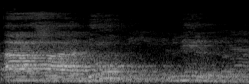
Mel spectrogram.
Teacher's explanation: Nun tanwinnya yang asalnya sukun dibaca kasor.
